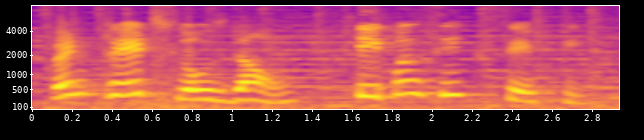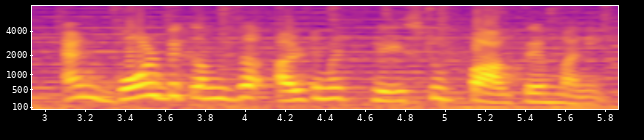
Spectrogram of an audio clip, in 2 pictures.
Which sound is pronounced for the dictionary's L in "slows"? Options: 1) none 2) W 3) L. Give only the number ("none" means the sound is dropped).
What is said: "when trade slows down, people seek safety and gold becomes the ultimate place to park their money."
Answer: 3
